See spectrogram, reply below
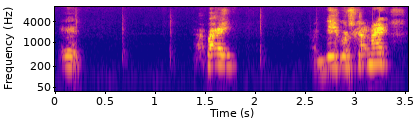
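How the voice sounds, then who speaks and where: A man with an Ilocano accent playing a comical, excitable older village husband in a radio comedy-drama, full of exclamations and chuckles. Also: high-pitched, slightly rough, dry recording, full character voice. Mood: indignant. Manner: exclamatory, chuckling, drawn-out reactions.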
